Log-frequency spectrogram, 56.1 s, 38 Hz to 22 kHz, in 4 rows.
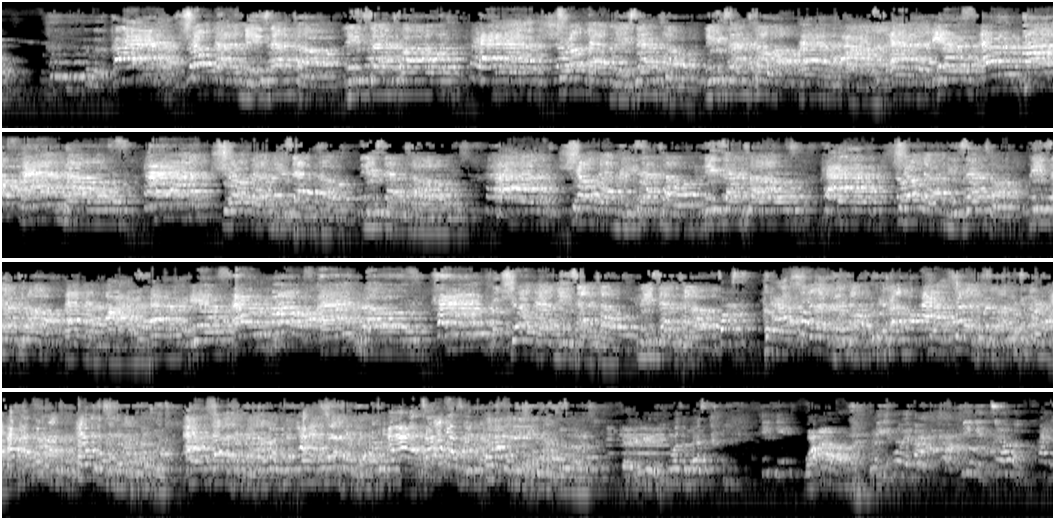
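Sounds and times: children singing together: 0.0 - 50.8.

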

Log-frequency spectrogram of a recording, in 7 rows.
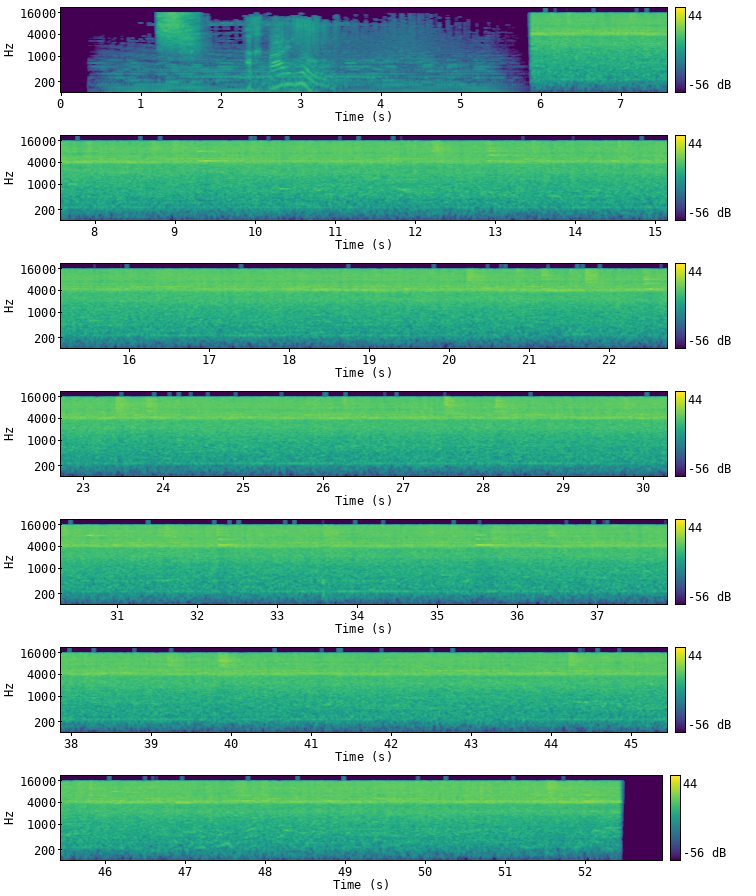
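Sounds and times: bottling machinery din: 0.4 - 52.4.

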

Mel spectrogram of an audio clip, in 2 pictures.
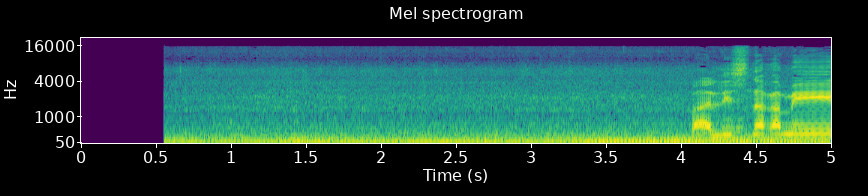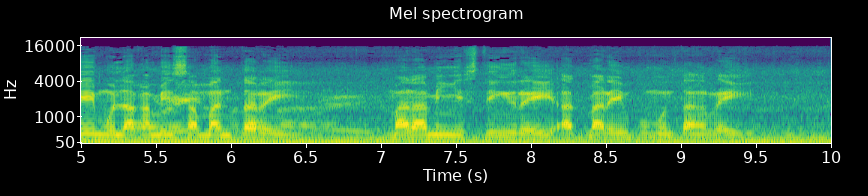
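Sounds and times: boat engine rumbling: 0.6 - 10.0
water noise: 0.6 - 10.0
wind noise: 1.2 - 3.7.

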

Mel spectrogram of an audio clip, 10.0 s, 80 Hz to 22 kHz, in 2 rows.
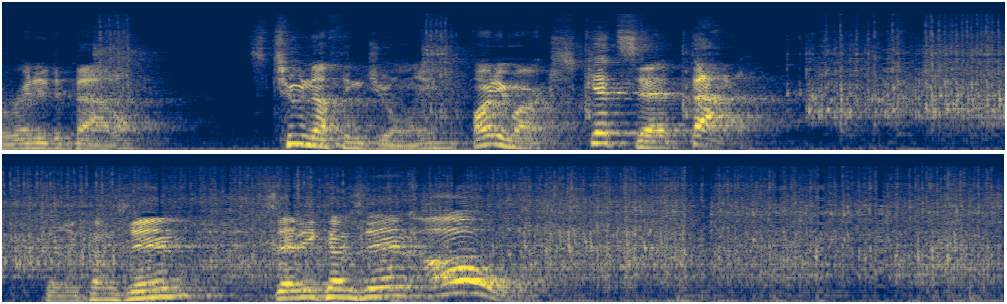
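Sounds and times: small motors running: 4.0 - 10.0.

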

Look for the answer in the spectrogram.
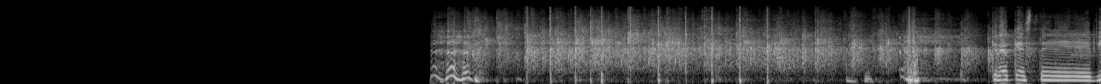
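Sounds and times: audience applauding: 4.3 - 11.0.

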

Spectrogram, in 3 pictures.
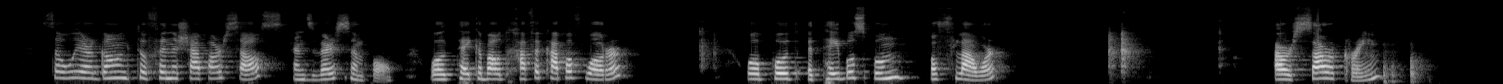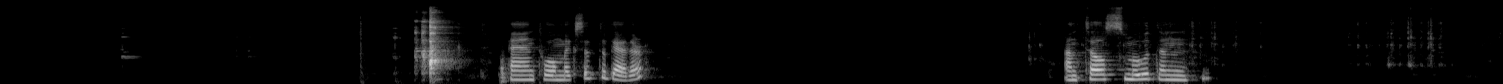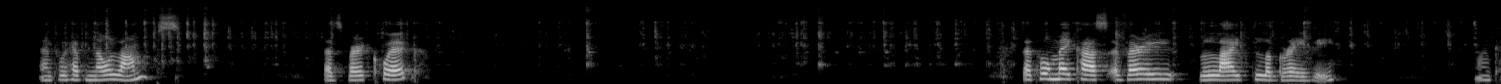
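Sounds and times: utensil clinking against a bowl: 25.3 - 45.0.

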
